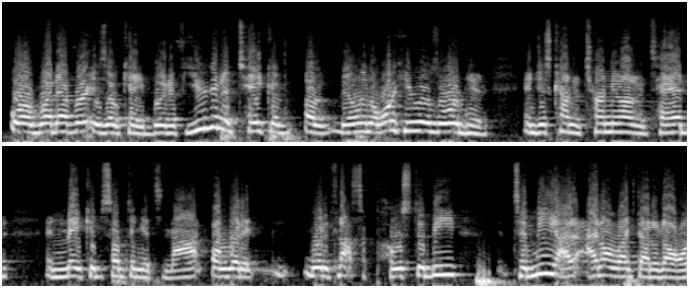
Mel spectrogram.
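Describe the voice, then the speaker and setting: A man's voice: high voice, rough recording. A man co-hosting a casual podcast chat, opinionated and swearing freely, laughing often. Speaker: podcast co-host.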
